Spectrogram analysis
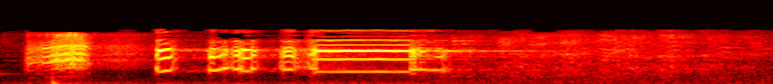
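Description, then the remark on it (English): A rooster crows once, loud, a harsh opening note followed by broken syllables and a long sustained cry that fades out into quiet background. “Jesus warned me a couple of chapters ago that I was going to die before the rooster crowed.”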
